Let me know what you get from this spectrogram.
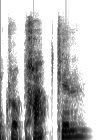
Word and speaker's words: Kropotkin: And I also recommend reading, he's another dusty dead socialist, Peter Kropotkin. I'm getting his name wrong. It's Russian, Kropotkin.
